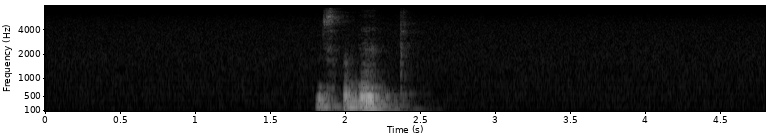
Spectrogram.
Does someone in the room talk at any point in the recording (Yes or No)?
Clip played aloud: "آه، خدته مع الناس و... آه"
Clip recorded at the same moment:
Yes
